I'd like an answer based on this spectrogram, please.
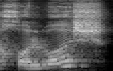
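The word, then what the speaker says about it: Holbox: hours away and it's called Isla holbush and it's spelled like hall box and um it's so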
